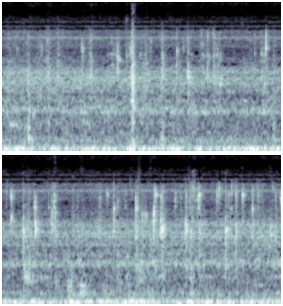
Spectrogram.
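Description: Faint, scattered ticks and small pops of cooking oil heating in a non-stick wok over a gas flame, coming more often in the second half, over a steady low hum.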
